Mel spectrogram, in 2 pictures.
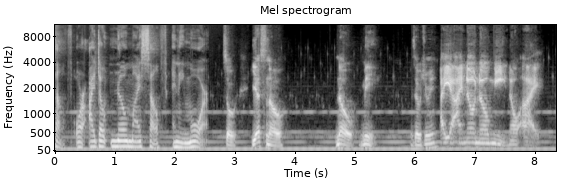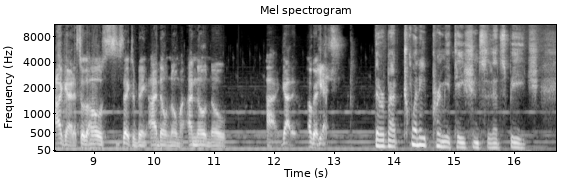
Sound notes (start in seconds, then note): none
